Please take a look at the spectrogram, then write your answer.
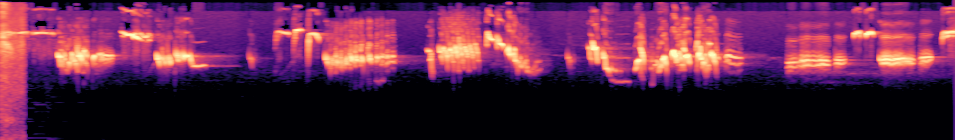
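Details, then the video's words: A European robin sings a varied, high, liquid warble of short trilled and twittering phrases separated by brief pauses, heard outdoors during a primary-school class held outside. "Là, c'est le rouge gorge que vous avez entendu."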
